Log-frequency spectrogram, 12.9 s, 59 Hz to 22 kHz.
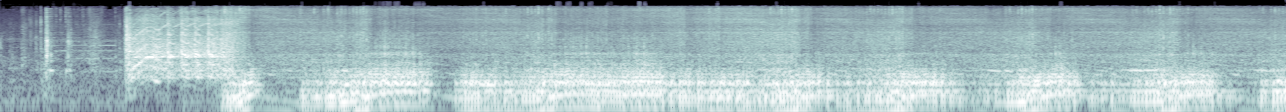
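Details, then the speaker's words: Ford Mustang 3.7 V6 with a newly fitted supercharger and intercooler, first start and revs: loud, jet-like roaring whine rising with throttle, then idles nicely; belt contact is suspected and a longer belt is being considered. "i don't know if we had fans or not but we're gonna we'll deal with that sounds like a damn airplane about to take off booster the moon that was sick"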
